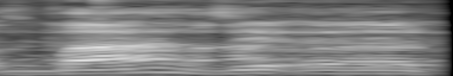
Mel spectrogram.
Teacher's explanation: তারপরে হচ্ছে বা, ঠোঁটের দুই ঠোঁটের ভেজা অংশ থেকে বা উচ্চারণ করব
